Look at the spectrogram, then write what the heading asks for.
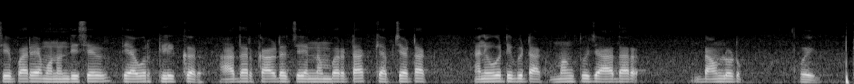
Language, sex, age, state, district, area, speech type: Marathi, male, 18-30, Maharashtra, Jalna, urban, spontaneous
